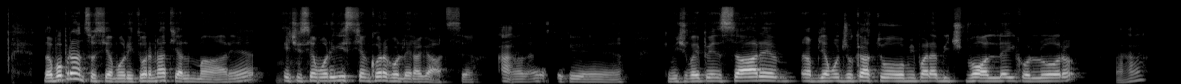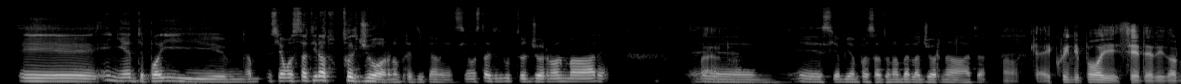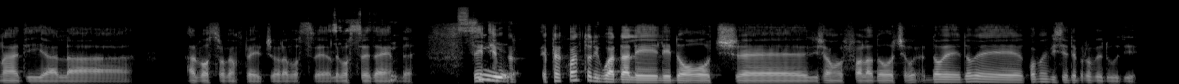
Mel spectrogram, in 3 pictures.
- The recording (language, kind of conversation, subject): Italian, podcast, Qual è un'avventura improvvisata che ricordi ancora?
- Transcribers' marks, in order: tapping; other background noise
